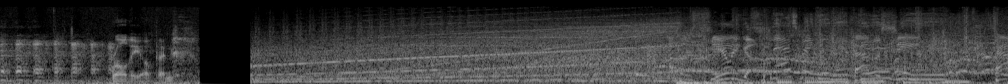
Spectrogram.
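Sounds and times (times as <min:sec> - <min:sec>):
electronic riser sweeping upward: 0:02.5 - 0:09.8.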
